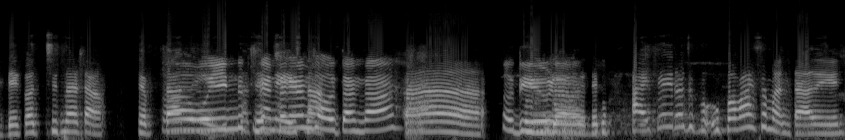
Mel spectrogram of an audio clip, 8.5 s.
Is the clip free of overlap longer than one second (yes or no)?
no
